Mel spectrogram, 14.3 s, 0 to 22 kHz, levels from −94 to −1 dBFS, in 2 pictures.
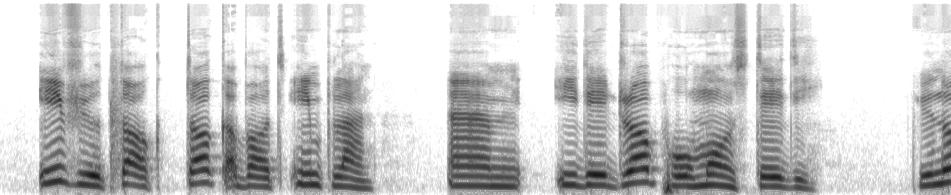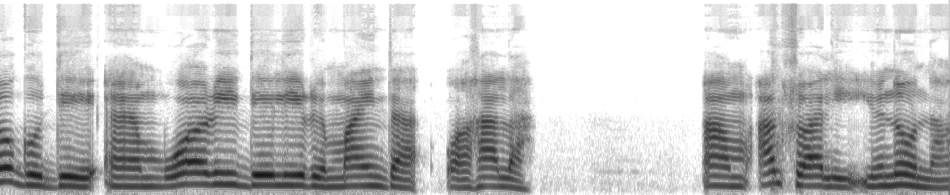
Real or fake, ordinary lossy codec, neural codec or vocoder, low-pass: real; Opus, 24 kbps; none; 19.8 kHz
